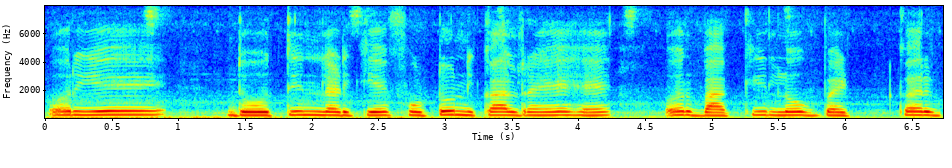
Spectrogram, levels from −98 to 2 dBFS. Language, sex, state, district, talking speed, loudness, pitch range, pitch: Hindi, female, Bihar, West Champaran, 105 wpm, -14 LUFS, 230-250 Hz, 235 Hz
